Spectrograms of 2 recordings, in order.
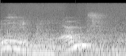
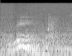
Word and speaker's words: lenient: A slower one, which is lenient, and a faster one, which is lenient. Lenient, three syllables. Lenient, two syllables.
